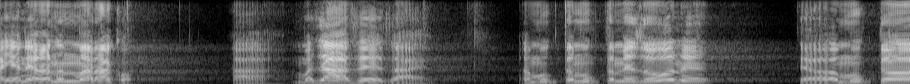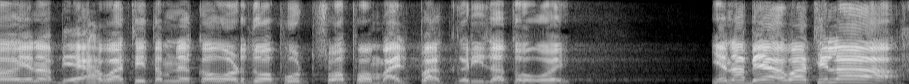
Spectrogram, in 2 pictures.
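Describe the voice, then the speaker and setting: A man's voice: high voice, expressive, measured pace, sharp tone. A man telling jokes on stage, acting out the people in his stories and often laughing. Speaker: stand-up comedian. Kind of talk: Gujarati folk stand-up joke telling.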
